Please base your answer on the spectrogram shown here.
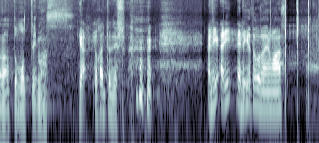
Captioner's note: chuckles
